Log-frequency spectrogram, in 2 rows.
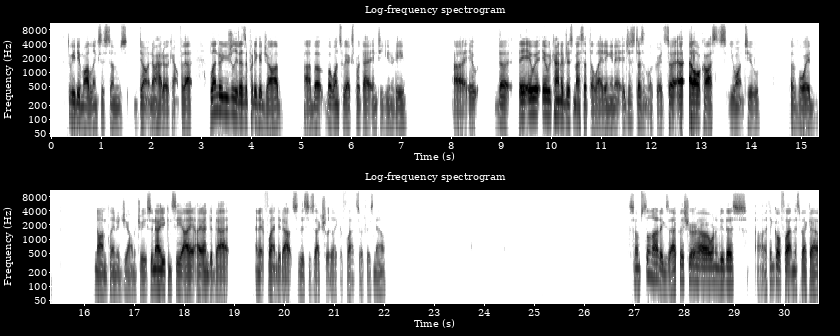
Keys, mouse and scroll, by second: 7.2 scroll down 1, 7.3 middle click, 7.8 scroll down 1, 8.0 middle click, 10.4 ctrl+middle click, 10.5 ctrl+z, 11.2 ctrl+z, 14.6 middle click, 18.4 middle click, 23.8 ctrl+z, 24.5 middle click, 25.7 click, 28.0 middle click, 29.0 click, 30.0 middle click.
